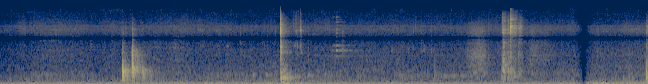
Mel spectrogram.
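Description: A few light, separate metal clicks and clinks from small hand tools, cutting pliers and fine music wire being handled against a metal jeweler's saw frame, over a low steady hum.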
